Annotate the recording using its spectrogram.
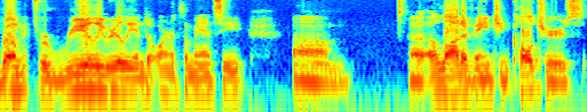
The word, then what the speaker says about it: ornithomancy: But let's get back to ornithomancy. Am I saying that right? Ornithomancy. Yeah, I think so.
